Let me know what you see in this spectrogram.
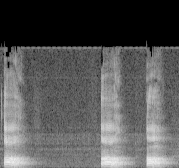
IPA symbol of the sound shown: ə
